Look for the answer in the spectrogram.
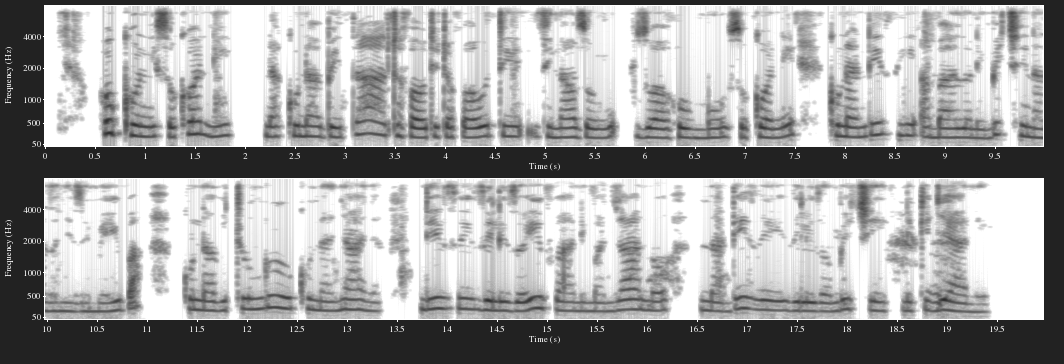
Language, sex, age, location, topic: Swahili, female, 18-24, Wajir, agriculture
